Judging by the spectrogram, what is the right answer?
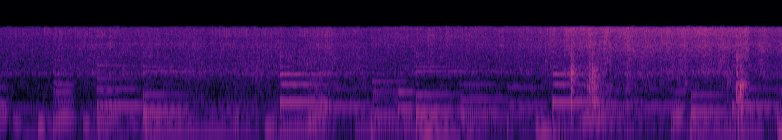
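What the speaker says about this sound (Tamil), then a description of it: "இப்ப பாத்தீங்களா எவ்வளவு சீக்கிரமா வதக்கிட்டோம்" Green chillies and curry leaves sautéing in a pan, a steady close sizzle and crackle with scraping stirs, sharp pops of spitting oil rising near the end, no talk over it.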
